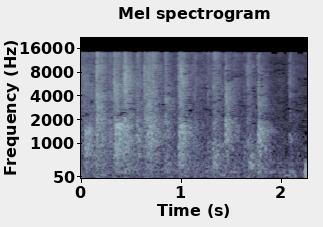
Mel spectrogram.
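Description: A pause in a man's speech at a press conference: room noise with a few scattered soft clicks and rustles.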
